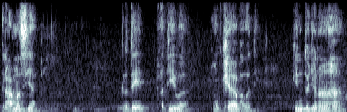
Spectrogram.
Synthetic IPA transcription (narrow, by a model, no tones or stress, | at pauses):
ɡɾaːmɐsjɐ | kɾɪt̪eːɐt̪iːʋɐ | mukʰːjaːbʱɐʋɐt̪i̥ | kint̪ud͡ʒɐnaːɦɐ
